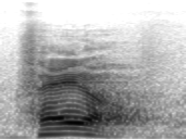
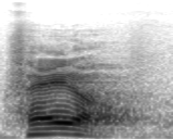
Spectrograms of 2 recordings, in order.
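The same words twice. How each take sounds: First: The word is said with a d-like English t. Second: The same.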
